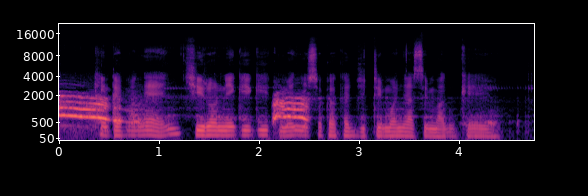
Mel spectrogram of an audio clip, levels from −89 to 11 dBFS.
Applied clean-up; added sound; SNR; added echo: neural mask model RNNoise.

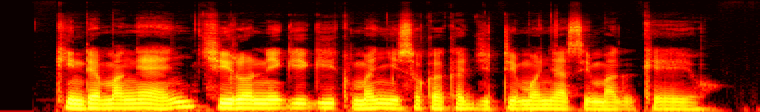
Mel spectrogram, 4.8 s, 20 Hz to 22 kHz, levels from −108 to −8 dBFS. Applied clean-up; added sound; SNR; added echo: none; none; none; none.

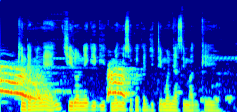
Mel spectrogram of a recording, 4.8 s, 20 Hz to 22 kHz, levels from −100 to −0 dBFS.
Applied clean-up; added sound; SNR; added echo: classical method Wiener filter.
